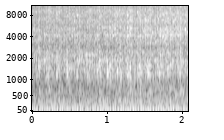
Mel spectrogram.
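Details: 2001 New Holland LB75B backhoe, 1,800 hours, diesel with grid preheater (no glow plugs), cold start in about 30°F weather: starts right up and settles into a steady, even low thrum with regular firing, no knocks or misses; normal cold idle.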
